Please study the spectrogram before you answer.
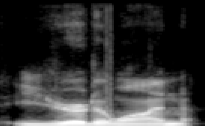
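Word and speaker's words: Erdoğan: By the way, yes, Piano Gigger, it is pronounced Erdogan, although when I have to spell it out,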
